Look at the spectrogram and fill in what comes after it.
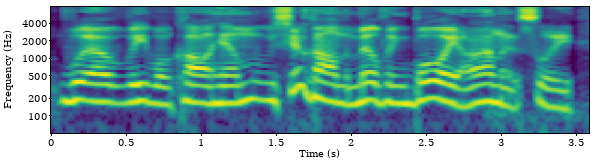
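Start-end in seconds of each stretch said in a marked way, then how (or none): none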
